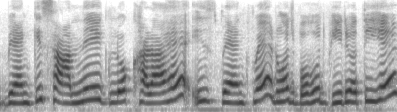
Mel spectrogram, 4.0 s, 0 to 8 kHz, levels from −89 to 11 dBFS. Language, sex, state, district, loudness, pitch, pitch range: Hindi, female, Bihar, East Champaran, -17 LUFS, 285 Hz, 255-310 Hz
